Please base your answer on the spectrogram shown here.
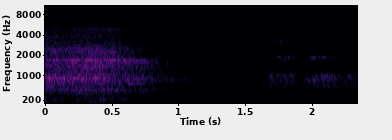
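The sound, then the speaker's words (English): A deep breath during a guided breathing exercise, heard mainly as one slow, soft, airy exhalation that fades away, followed by a brief faint sound. “Big breath in. Breath out.”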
